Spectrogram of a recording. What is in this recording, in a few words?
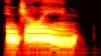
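"enjoying", US English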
